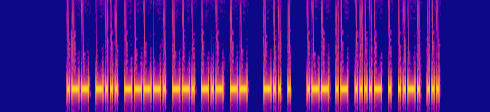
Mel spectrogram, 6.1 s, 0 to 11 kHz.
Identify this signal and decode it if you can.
Morse code, heard as a keyed tone, about 41 wpm, 690 Hz. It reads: WB9GKM DE WA4EFS
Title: USA Callsign DE Callsign - 6 Characters - 40wpm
